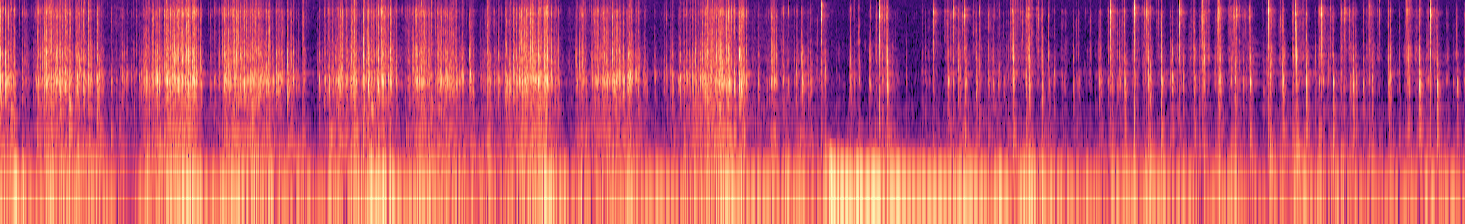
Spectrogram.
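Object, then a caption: Plastic mechanical computer keyboard. Fingertips of both hands type rapidly on a full-size backlit plastic mechanical computer keyboard. For the first half, the taps blur into dense, bright clattering swells. After that they break into sharp, distinct high clicks with very short decay.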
